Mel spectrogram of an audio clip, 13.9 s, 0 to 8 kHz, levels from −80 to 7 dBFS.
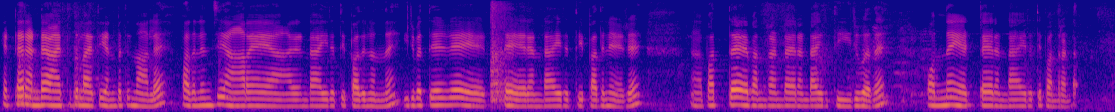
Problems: none marked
